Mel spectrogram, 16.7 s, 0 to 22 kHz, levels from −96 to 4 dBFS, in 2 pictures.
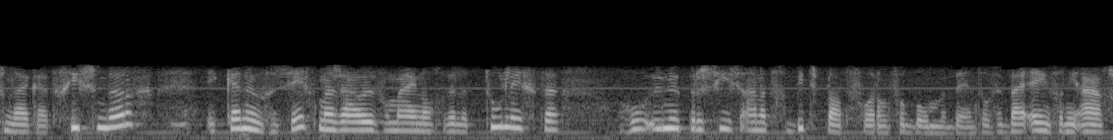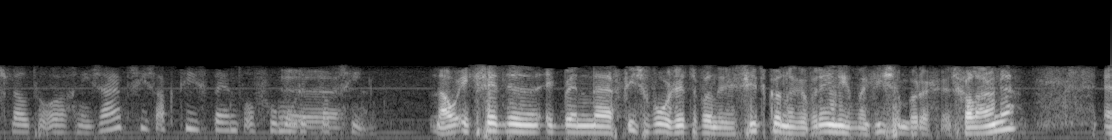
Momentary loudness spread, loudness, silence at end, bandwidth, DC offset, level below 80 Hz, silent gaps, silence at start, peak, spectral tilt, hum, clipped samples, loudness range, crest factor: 20 LU; -22 LUFS; 0 s; 3.9 kHz; under 0.1%; -56 dBFS; none; 0 s; -2 dBFS; -10.5 dB/octave; none; under 0.1%; 15 LU; 22 dB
